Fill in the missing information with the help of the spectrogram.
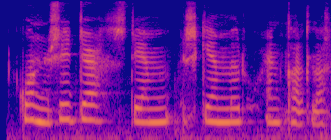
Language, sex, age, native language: Icelandic, female, 9, Icelandic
